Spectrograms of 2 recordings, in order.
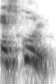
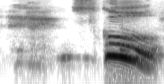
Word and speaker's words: school: When you go Saturday, Sunday, students school, you don't say a school, correct? What happened? Yeah. I'm going to a school. No, not a school. School.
